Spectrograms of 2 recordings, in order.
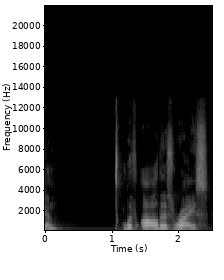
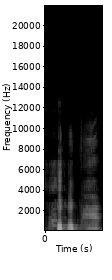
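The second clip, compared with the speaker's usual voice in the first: high laugh; 11 semitones higher than usual. Real, not acted. Laughs at own joke.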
